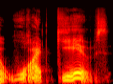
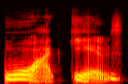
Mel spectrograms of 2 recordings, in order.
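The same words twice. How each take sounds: First: Drawn-out Midwestern what gives; slow, savoring the phrase; mimicking the catchphrase. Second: Higher Midwestern what gives, rising; mimicking the catchphrase. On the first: Host mimics candidate's catchphrase, slow Midwestern. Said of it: "she's growing on me". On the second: Host repeats the catchphrase in her accent. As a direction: tease the candidate's line. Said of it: "The what gives?".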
